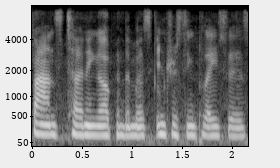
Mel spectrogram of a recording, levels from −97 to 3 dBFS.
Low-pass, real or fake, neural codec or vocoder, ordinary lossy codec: 7.2 kHz; fake; codec, 24 kHz, 6 kbps, HILCodec; Opus, 64 kbps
